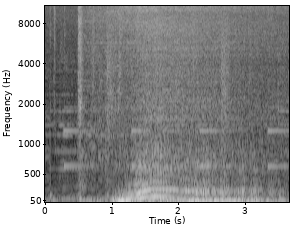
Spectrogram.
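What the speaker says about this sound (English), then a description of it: "you are welcomed with a nice V6 noise from the exhaust" A Jaguar F-Type with a V6 engine starts up: the starter catches and the exhaust flares into a rising rev that settles into a steady, throaty idle, loud and close.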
